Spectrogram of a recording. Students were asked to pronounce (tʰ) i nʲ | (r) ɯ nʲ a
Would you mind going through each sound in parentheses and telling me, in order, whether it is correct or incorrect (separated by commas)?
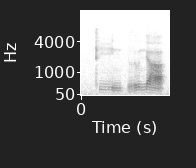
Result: incorrect, correct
